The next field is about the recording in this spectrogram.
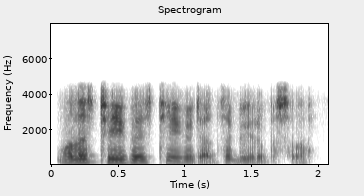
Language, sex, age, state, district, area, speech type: Kashmiri, male, 18-30, Jammu and Kashmir, Ganderbal, rural, conversation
